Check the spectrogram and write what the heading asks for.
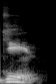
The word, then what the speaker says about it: Gein: It's pronounced Gein. Gein. Gein. Yeah, apparently his father was, his background was Scottish. Okay. And apparently the family name was originally McGean, which is why, it's pronounced like E-E-N.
